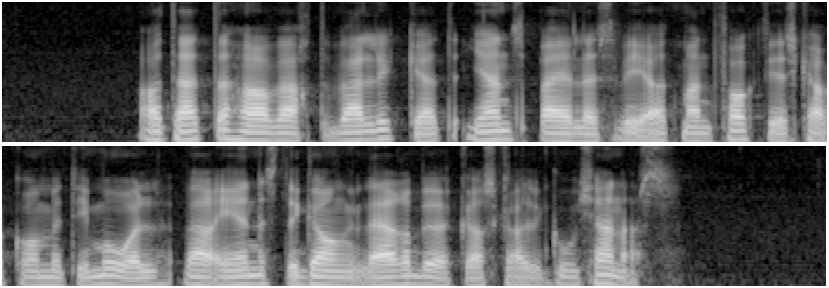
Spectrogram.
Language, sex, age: Norwegian, male, 44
